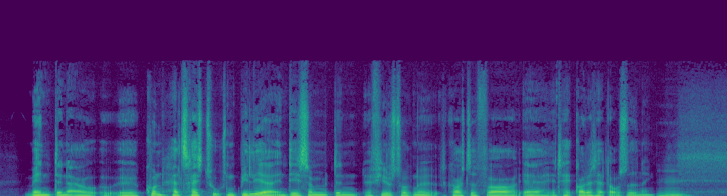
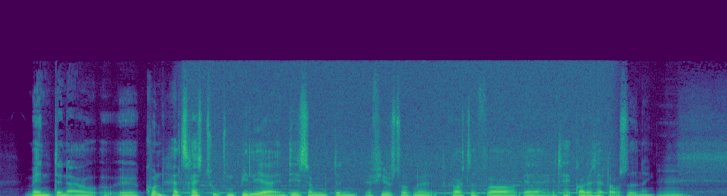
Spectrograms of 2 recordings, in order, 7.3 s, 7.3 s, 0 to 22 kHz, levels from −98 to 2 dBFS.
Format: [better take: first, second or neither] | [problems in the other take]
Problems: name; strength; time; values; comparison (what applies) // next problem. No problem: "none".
first | hiss; noticeable; from 2 to 6 s; 15 dB below the speech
